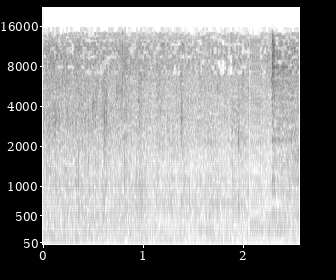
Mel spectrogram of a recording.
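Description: Three medium chopped onions frying in oil with cumin over medium heat give a steady, soft sizzle with faint crackles and a brief clink near the end, with no voices.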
